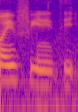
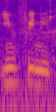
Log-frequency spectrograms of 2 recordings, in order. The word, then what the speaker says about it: Infinite: ¿Lo he dicho bien o Infinity? Infinite, ¿verdad? – Bueno, Bioshock, 3.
